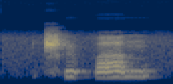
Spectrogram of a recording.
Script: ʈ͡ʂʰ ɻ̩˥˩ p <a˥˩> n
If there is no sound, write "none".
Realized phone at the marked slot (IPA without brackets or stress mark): a˥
